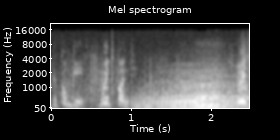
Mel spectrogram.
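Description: A deep, droning horn blast starting about a second in and swelling louder, a sustained low tone with many overtones. Brief speech comes just before it.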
